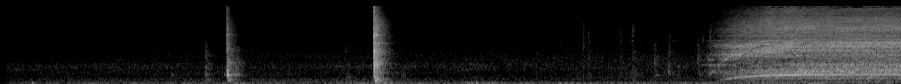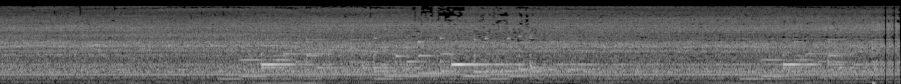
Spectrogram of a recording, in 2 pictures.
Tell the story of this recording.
I switched on the light, then turned on the vacuum, and got a phone call.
